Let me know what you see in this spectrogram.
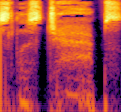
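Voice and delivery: put-on whisper. Retelling a card game, whispering a card choice to a player: imitating own whisper. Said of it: "I whispered to her".

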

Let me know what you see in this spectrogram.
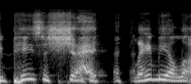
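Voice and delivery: very high, furious, yelling scream. Retelling a hard boss fight, imitating own screaming at tv. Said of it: "screaming at my T V".

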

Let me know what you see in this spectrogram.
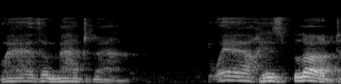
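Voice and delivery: hushed whisper. Voicing a figure in a wagon doorway warning the party at night: whispering. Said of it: "She whispers to you through the night".

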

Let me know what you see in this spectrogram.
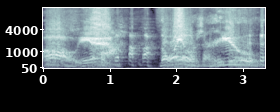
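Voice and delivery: rough, creaky, rasping voice with swooping pitch. Doing the impression another speaker asked for: Bruce Pritchard Vince McMahon impression. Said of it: "give me a good Bruce Pritchard, Vince McMahon impression".

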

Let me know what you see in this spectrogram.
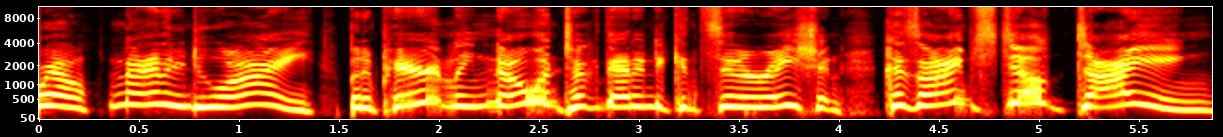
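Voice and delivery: very high cartoon frog-puppet voice. Playing a part in a scene done for an audience, in a Kermit the Frog voice. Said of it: "Kermit the Frog".

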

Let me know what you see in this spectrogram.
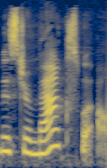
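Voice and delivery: ordinary delivery

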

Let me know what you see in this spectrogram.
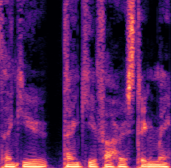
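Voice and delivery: soft, breathy, hushed half-whisper. Thanking the sponsor for hosting, half-whispering. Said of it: "saying the thank you in a whisper".

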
